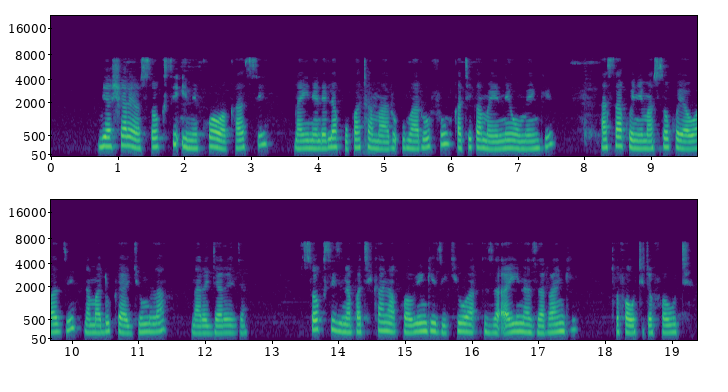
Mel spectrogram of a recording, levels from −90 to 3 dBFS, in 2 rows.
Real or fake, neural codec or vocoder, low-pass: real; none; 7.2 kHz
